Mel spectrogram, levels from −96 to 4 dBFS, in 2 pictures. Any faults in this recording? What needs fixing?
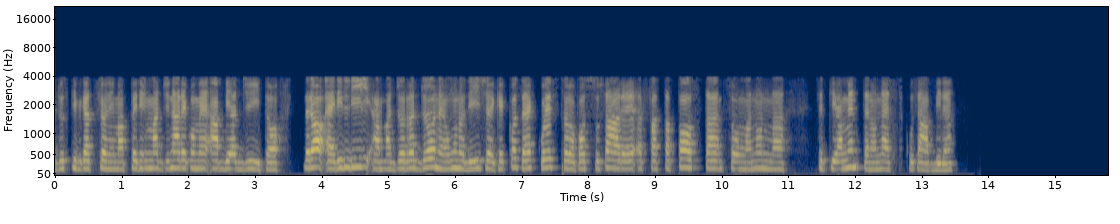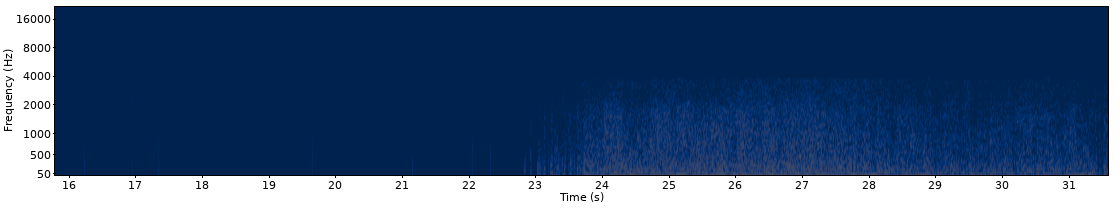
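Nothing needs fixing here; no faults can be heard.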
